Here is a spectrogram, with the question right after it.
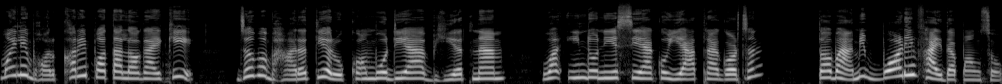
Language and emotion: Nepali, happy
